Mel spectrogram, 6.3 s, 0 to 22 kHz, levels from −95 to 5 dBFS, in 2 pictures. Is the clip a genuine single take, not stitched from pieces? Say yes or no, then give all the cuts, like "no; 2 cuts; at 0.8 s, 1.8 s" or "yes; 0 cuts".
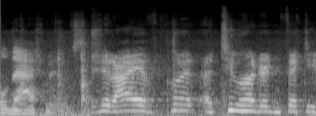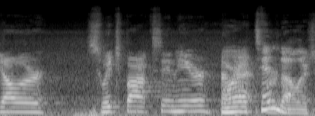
no; 3 cuts; at 0.9 s, 2.1 s, 5.3 s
